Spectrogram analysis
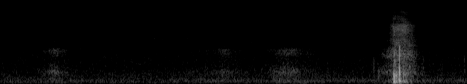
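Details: Soft preparatory breaths, then one muffled, stifled sneeze burst held back to stay quiet; an ordinary suppressed sneeze.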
